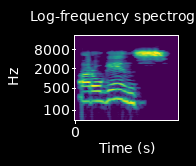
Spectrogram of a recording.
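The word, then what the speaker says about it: arrogance: ए को देखिए दोस्तों हम ए लिखते हैं ए को हमने क्या पढ़ना है ए और डबल आर को र पढ़ते हैं ओ को ओ की मात्रा पढ़ते हैं और जी का उच्चारण ग करेंगे ए को ए की मात्रा पढ़ेंगे और एन को आधा न पढ़ना है सी ई को स पढ़ते हैं एरोगेंस एरोगेंस एरोगेंस होता है दोस्तों अहंकार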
